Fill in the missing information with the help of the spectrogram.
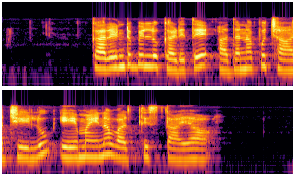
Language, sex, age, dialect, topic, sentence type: Telugu, female, 25-30, Utterandhra, banking, question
